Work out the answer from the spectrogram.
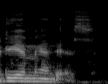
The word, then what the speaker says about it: Diamandis: diamond do you how do you say that diamond niece peter diamandis there we go i knew there was a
